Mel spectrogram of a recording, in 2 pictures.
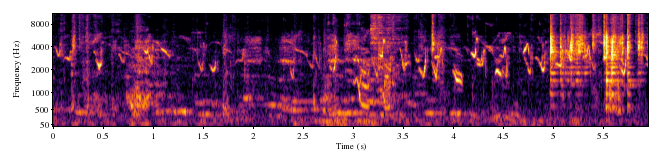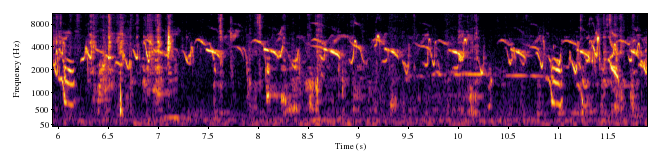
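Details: Grey francolin chicks calling together: many high, thin chirps and short rising peeps overlap continuously, with occasional rustling and fluttering sounds in the background.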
